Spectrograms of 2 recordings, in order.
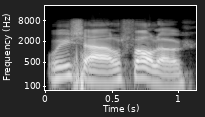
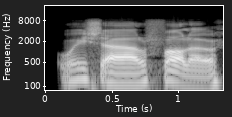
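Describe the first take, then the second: First: Put-on slow, lofty old British accent. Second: Said in the usual way. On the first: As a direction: announce it like a period-film Englishman. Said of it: "old British". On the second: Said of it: "Am I right?".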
